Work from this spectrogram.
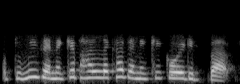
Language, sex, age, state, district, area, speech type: Assamese, female, 18-30, Assam, Biswanath, rural, conversation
